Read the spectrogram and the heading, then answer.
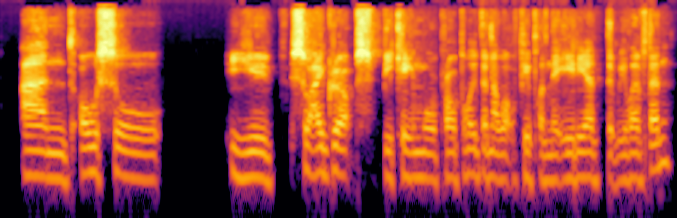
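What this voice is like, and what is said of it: Mild Scottish accent. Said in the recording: “some people say I have an accent ... I'm kind of tame Scot because my mum's English, my dad was Scottish ... this kind of English-Scottish thing”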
